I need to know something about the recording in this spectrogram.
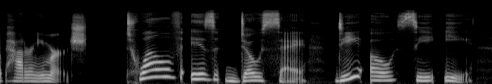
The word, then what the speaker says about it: doce: 12 is doce, D-O-C-E, pronounced doce.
